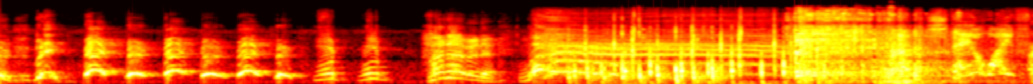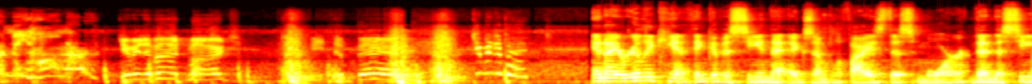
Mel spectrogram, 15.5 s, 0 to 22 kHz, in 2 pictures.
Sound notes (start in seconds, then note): 3.9 screaming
